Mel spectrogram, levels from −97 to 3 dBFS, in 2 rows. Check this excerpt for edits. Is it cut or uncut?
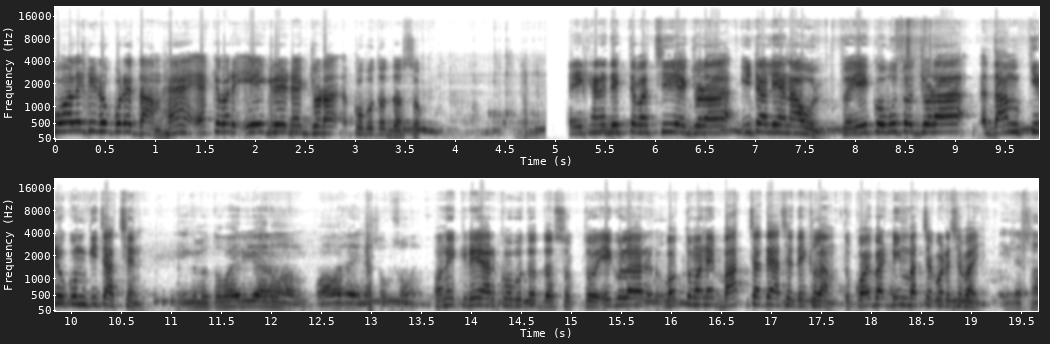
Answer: uncut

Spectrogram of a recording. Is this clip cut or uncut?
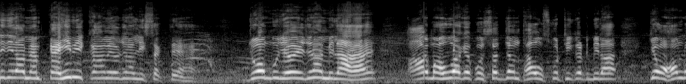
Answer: cut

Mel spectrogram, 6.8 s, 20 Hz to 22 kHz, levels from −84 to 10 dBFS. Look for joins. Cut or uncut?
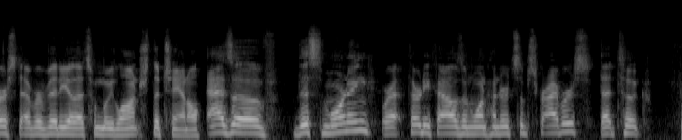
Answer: cut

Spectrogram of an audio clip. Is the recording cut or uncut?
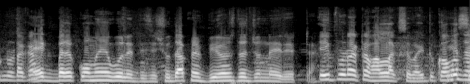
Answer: uncut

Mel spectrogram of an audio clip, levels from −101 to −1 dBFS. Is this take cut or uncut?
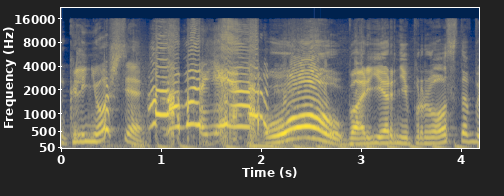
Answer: cut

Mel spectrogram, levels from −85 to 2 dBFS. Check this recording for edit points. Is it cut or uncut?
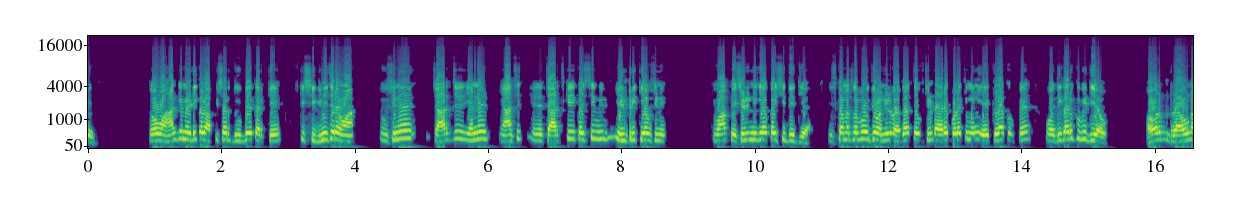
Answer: uncut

